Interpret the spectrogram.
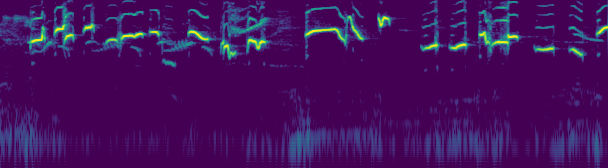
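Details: Oriental magpie-robin in ngeplong song, played to make other magpie-robins emotional and sing persistently. Dense, varied phrases of high whistles, quick chirps and looping slurs run almost without pause, with a faint low hum beneath.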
